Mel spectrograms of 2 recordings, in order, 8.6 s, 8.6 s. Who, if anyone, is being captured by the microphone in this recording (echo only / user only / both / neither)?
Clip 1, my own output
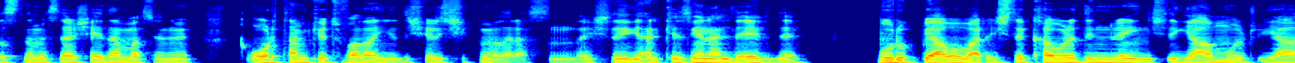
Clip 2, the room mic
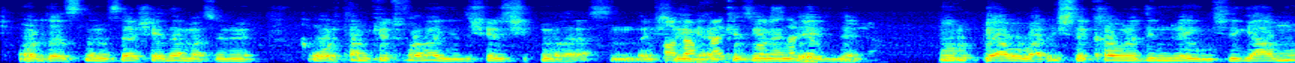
both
